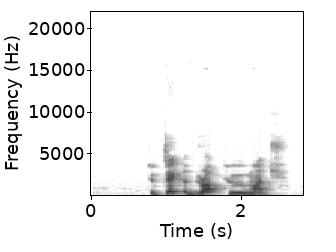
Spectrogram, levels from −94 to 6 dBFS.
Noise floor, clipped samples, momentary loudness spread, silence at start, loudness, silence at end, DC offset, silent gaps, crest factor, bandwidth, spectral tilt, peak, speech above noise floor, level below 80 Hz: -79 dBFS; under 0.1%; 12 LU; 0.8 s; -22 LUFS; 0.4 s; under 0.1%; none; 20 dB; 6.8 kHz; -6.5 dB/octave; -4 dBFS; 56 dB; -72 dBFS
